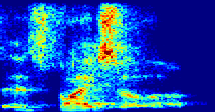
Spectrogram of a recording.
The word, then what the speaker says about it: Vaisala: It's Vaisala.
